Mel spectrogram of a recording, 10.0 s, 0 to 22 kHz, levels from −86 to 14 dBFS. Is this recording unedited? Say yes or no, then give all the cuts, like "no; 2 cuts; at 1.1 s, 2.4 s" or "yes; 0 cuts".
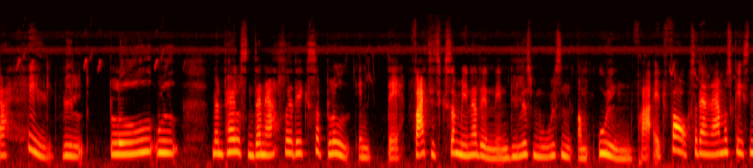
no; 1 cut; at 5.4 s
